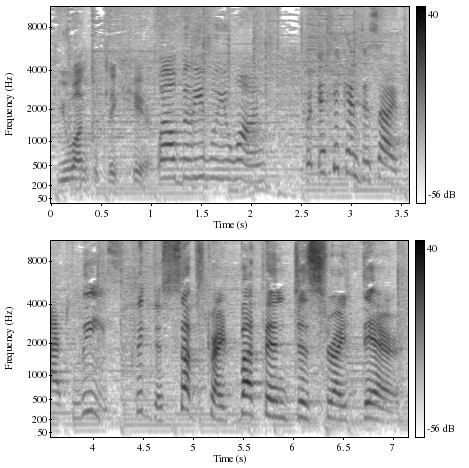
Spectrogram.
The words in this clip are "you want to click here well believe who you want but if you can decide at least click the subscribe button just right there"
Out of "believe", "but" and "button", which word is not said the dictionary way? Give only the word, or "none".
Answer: none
